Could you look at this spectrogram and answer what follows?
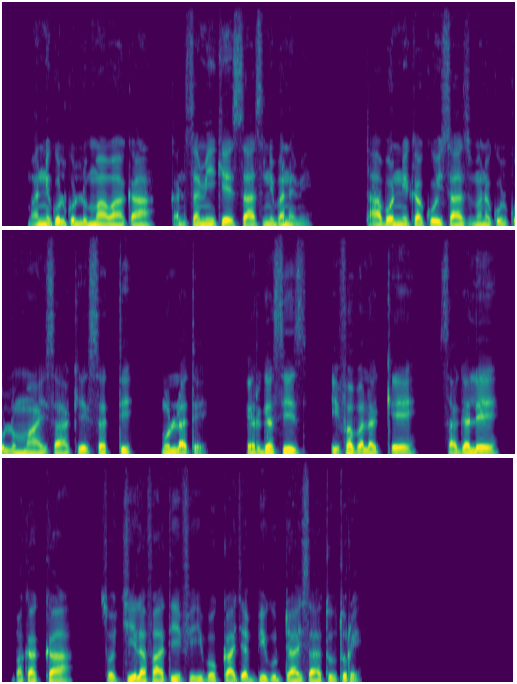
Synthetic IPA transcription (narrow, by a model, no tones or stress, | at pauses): mɐnːɪkʼʊlkʼʊlːʊmːaːwaːkʼaː | kɐ̰nsɐmiːke̞ːsːaːsnɪbɐnɐmɛ | t̪ʰa̰ːbɔnːɪkɐkʊɪsaːsmɐnɐkʼʊlkʼʊlːʊmːaːɪsaːke̞ːsːɐt̪ːɪ | mʊlʔɐt̪ɛ̰ | ʔɛɾɡɐsiːs | ɪfɐbɐlɐkʼːe̞ː | sɐɡɐle̞ː | bɐkɐkːaː | sɔt͡ʃːiːlɐfaːt̪iːfɪbɔkːaːt͡ʃʼɐbːiːɡʊd̪ːaːɪsaːt̪ut̪ʊɾɛ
